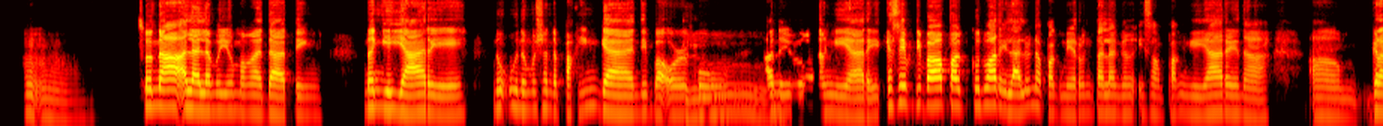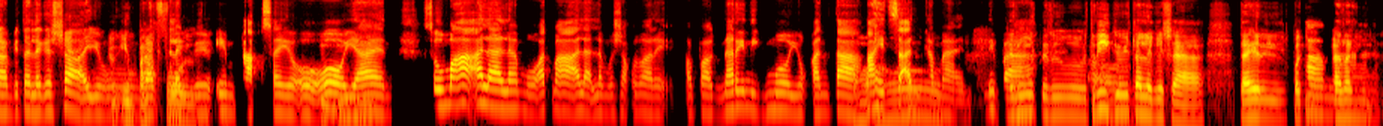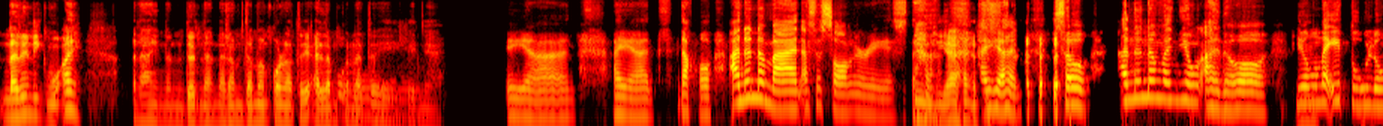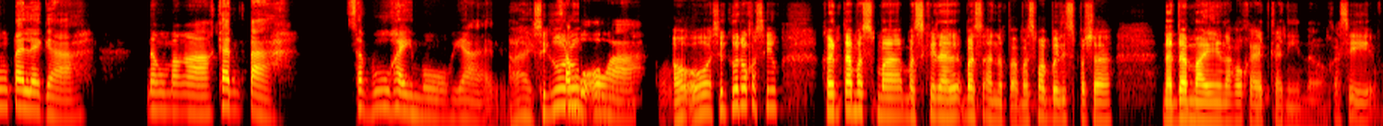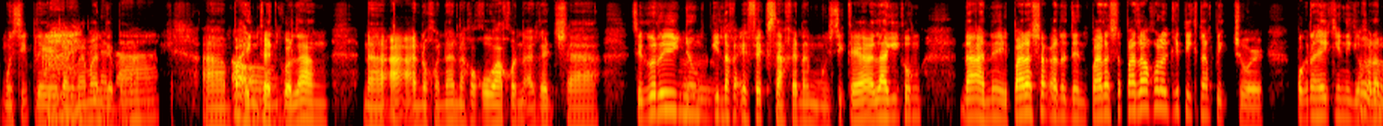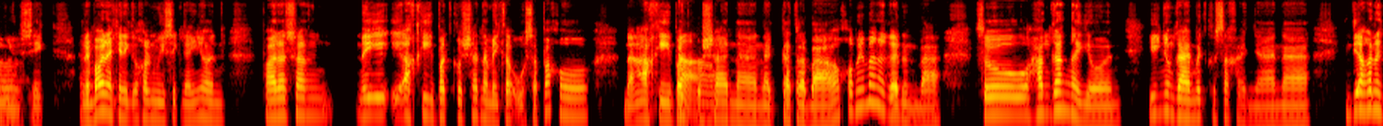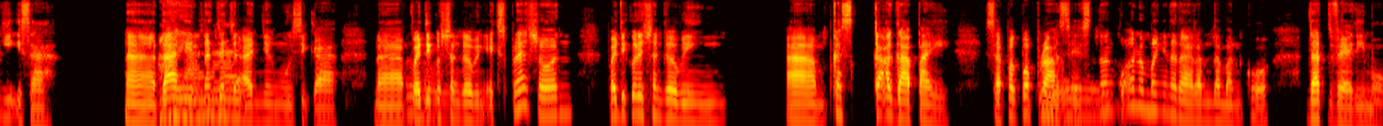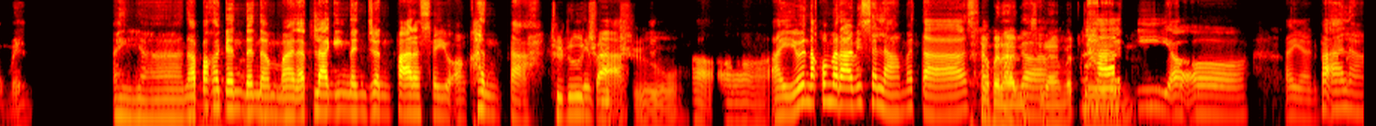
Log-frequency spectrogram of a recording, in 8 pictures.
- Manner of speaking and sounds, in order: drawn out: "True"; tapping; drawn out: "Oo"; chuckle; laughing while speaking: "ayan"; laugh; other background noise; in English: "that very moment"; chuckle
- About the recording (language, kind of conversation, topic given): Filipino, podcast, May kanta ba na agad nagpapabalik sa’yo ng mga alaala ng pamilya mo?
